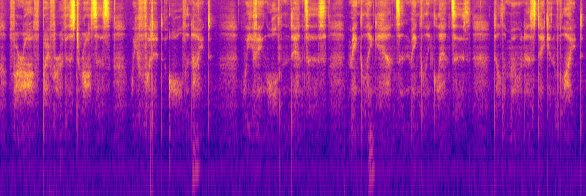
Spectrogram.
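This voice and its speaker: A man whispers his words at a very slow pace. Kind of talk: ASMR poetry reading. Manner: whispered; calm, soothing.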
